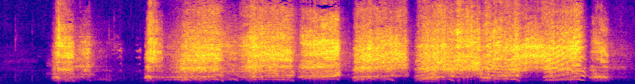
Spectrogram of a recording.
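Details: Loud, drawn-out grating screeches, one after another with brief gaps, from a sulphur-crested cockatoo feeding on a sunflower seed, wheat and birdseed mix by an eastern gate.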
